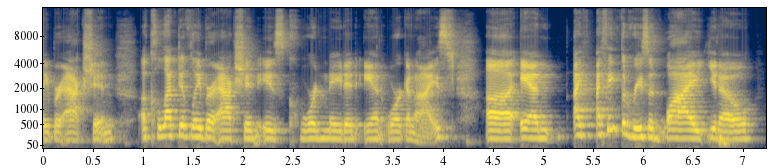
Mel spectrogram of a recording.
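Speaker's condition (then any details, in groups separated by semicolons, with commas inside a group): No condition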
